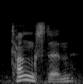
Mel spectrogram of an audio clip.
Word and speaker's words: tungsten: Like you've been pronouncing tungsten, and I know it's very, very subtle, but it's like you're doing the first bit as ton, and then you're doing like the G as its own little separate bit, and then the syllables, I guess.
